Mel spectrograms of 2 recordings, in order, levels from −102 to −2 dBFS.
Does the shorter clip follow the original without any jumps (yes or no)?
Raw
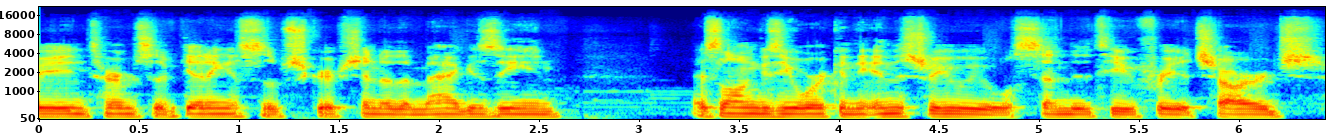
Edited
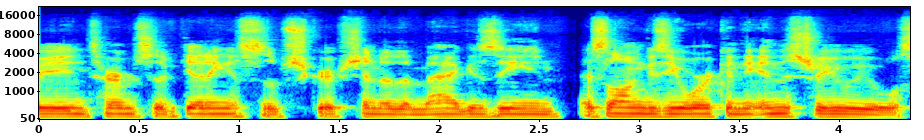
no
